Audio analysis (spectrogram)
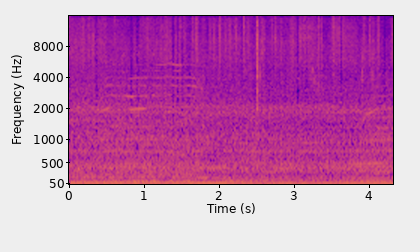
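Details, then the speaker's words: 1973 VW Thing that sat 20+ years, on its first ride and drive with a newly installed engine after front brake work, holds a steady, even low rumble with no knocks or rattles over the road noise; running healthy. "It sounds so much better."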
